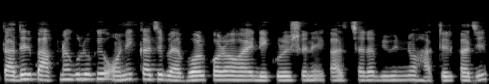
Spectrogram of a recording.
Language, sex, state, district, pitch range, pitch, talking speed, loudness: Bengali, female, West Bengal, Kolkata, 195-220 Hz, 200 Hz, 170 wpm, -17 LUFS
